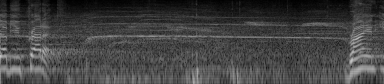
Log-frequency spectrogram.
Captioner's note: cheers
